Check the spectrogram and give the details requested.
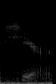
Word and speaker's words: here: And that here we're going to think to spell E-R, and there's a silent E that makes this E long. So the here is in the place we're going to spell out loud. Here, H-E-R-E. Good job. And we're going to mark it like this. That E is silent, but it's making the E say its second sound.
